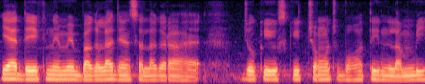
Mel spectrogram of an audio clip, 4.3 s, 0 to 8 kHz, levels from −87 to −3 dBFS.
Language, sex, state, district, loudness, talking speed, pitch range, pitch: Hindi, male, Uttar Pradesh, Lalitpur, -18 LUFS, 225 wpm, 110-120 Hz, 115 Hz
